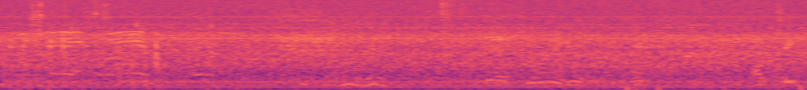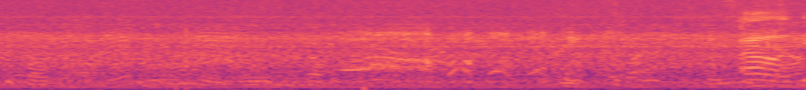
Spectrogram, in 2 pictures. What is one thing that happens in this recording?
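A young man laughs nearby.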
